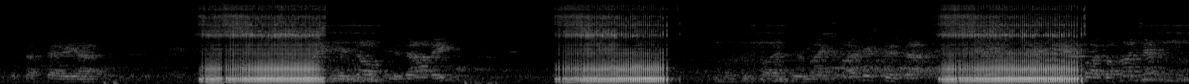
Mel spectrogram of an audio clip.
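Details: Sleeping pug dog snoring "like an old man": three loud, rough snoring bursts about every four seconds, roughly 15 a minute, with a television talking in the background.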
